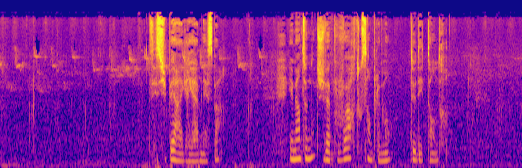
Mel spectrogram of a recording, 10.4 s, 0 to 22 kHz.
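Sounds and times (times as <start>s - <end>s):
birds singing with short high chirps: 0.0s - 10.4s
steady outdoor hiss and low rumble: 2.4s - 10.4s
speech: 3.1s - 4.6s, 5.8s - 9.0s.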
